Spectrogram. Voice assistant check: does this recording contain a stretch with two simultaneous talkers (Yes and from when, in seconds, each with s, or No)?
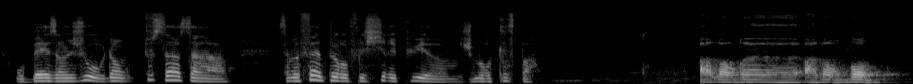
No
